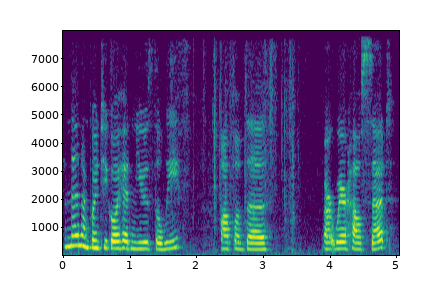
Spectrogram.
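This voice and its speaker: A woman hosting a casual craft tutorial, explaining her steps in a chatty way with fillers, her voice a little rough this morning. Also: on the high side, normal speed. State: slightly rough voice. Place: craft table indoors.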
